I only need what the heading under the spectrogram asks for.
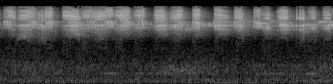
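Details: At a Portuguese black redstart nest, fledglings still fed by the adults give high, hissing pulses repeated about four times a second, steady and evenly spaced throughout.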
